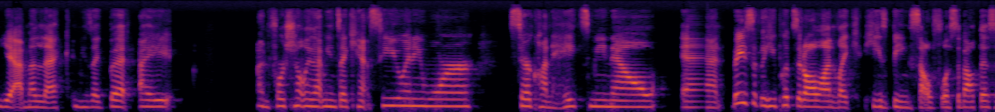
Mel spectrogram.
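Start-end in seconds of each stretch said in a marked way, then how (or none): 1.1-6.6 acted-up, forlorn, upset tone of sorrow and hurt. Retelling what a man said to a woman, imitating forlorn and upset. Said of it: "he starts acting all forlorn and upset".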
